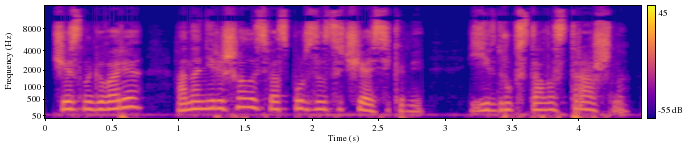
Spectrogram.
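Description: A woman narrating an audiobook story in a steady, even storytelling voice. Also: medium pitch, fast.

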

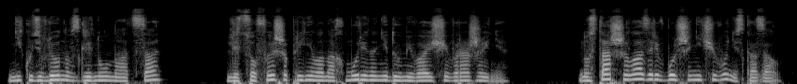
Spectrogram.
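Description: An audiobook reader narrating a fantasy novel in an even, clear storytelling manner. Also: mid-range voice, a little fast, dry recording, clean studio sound.

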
